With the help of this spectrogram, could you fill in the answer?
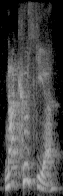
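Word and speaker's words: Kooskia: this sign with this name the town's name is spelled k-o-o-s-k-i-a that's right who nakusukia not because a name used by the native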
